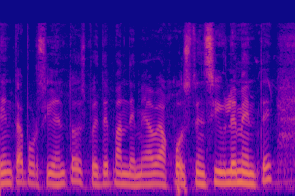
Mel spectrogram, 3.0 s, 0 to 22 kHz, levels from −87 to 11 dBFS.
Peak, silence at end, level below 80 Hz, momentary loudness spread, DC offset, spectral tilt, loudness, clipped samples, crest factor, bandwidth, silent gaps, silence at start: -12 dBFS; 0 s; -60 dBFS; 8 LU; under 0.1%; -5.5 dB/octave; -28 LUFS; under 0.1%; 16 dB; 14.5 kHz; none; 0 s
